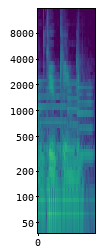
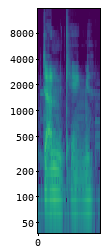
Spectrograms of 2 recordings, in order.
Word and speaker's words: Duking: these names right because I used to always call duking done King and I don't know why I was adding an end have you heard while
